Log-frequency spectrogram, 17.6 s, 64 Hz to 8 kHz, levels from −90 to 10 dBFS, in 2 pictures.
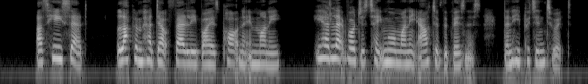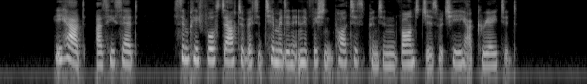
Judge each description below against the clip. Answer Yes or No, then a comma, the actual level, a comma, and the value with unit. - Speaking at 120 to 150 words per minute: No, average, 165 wpm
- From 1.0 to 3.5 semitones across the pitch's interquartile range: Yes, average, 3.0 semitones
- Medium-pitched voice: No, high, 215 Hz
